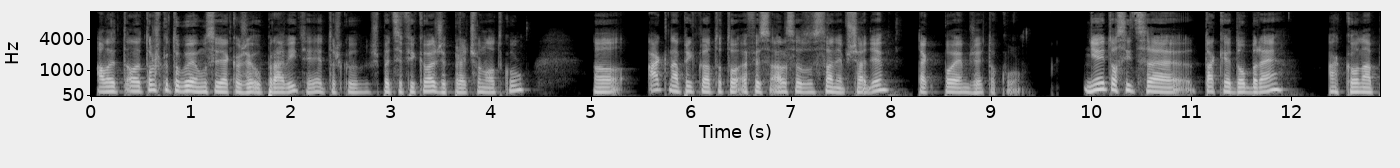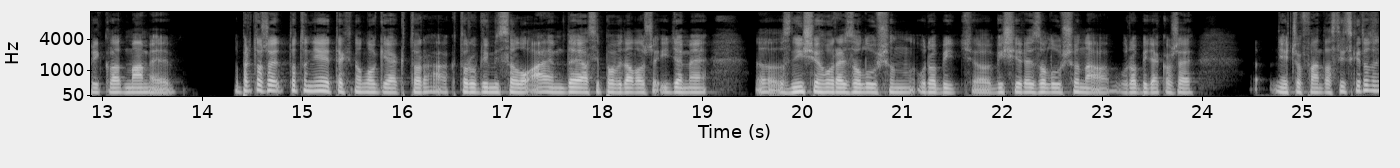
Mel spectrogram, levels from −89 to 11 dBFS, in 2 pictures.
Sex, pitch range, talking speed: male, 125-145 Hz, 145 wpm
